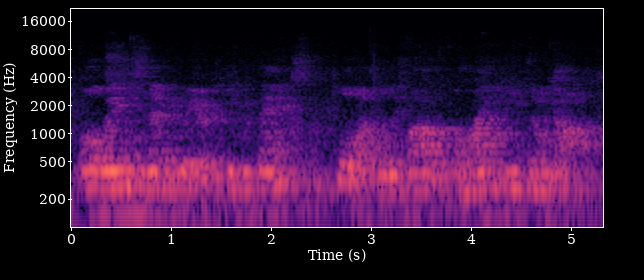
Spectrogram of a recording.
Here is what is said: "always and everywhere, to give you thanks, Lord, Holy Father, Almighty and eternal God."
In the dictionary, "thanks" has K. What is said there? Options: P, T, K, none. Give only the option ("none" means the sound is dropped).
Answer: K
